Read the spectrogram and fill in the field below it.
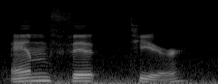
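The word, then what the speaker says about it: amphiptere: An amp amp ampheter is how that's pronounced.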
